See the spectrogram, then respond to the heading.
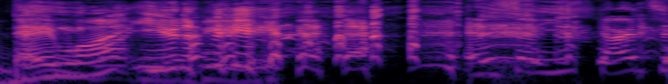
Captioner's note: both laugh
